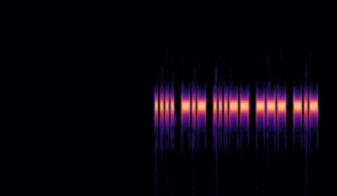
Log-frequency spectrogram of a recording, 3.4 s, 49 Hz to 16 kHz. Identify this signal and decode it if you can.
Morse code, heard as a keyed tone, about 43 wpm, 700 Hz. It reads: HK3OK
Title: DXCC-100 Call Signs - 5 Characters - 45wpm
